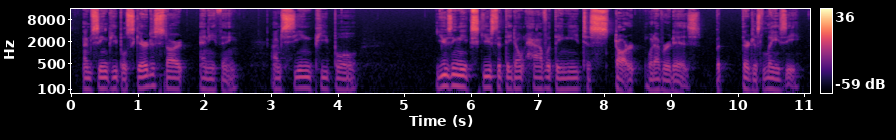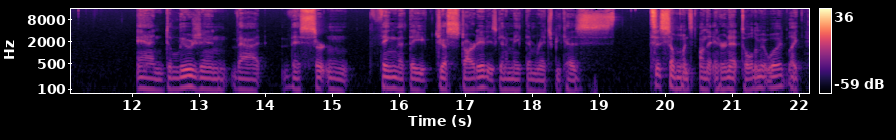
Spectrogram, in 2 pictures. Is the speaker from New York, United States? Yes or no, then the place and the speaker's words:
no; Los Angeles, California, United States; And I grew up in Los Angeles. I'm born and raised here. It's a fucking dope city.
